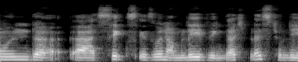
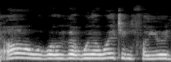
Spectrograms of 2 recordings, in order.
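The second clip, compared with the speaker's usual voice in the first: higher and quick, words tumbling out; eager sisters; 6 semitones higher than usual. Retold or imitated. Sisters on the phone to their sister, eager and rushed. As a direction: rush it like relieved, eager sisters. Sisters calling about the baby.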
